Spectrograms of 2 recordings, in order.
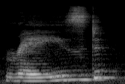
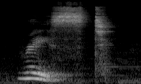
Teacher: should end with the voiced D sound and raced should end with the voiceless T sound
